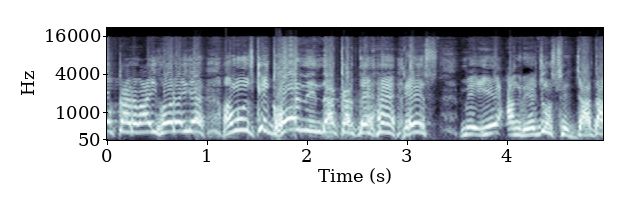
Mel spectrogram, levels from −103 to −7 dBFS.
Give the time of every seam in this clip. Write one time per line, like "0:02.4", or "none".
0:02.9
